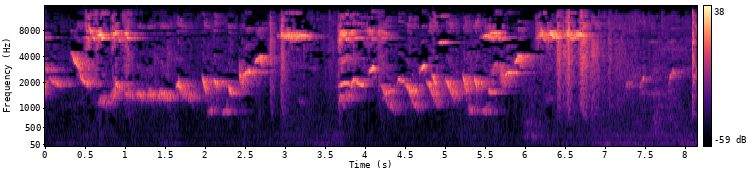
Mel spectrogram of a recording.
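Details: A very young Medan-type white-rumped shama, already singing strongly, gives rich, fluty phrases of slurred, stepping whistles, broken by high sharp notes and a harsh, scratchy burst near the end.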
